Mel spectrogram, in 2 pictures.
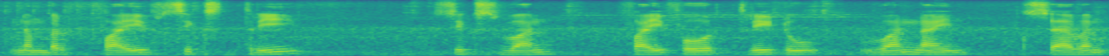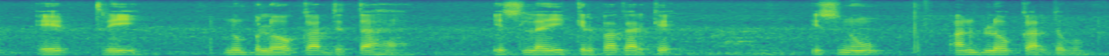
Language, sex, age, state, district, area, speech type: Punjabi, male, 30-45, Punjab, Pathankot, urban, read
